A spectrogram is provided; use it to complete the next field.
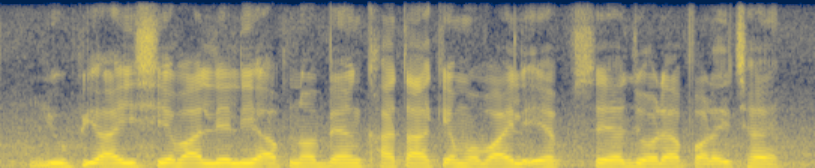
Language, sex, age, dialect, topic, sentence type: Maithili, male, 18-24, Angika, banking, statement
